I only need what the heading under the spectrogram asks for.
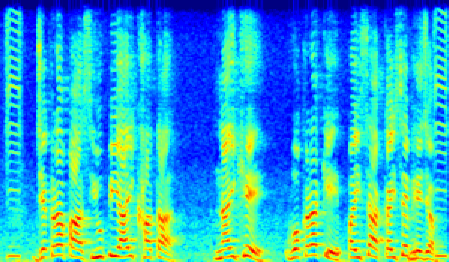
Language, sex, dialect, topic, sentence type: Bhojpuri, male, Southern / Standard, banking, question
